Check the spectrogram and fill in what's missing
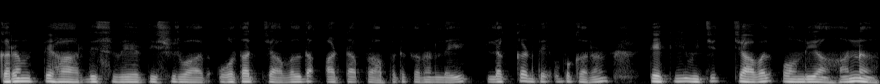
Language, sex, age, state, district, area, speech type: Punjabi, male, 30-45, Punjab, Amritsar, urban, read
